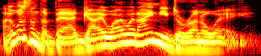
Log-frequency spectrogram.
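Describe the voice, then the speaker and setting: A game town guard with a fairly high male voice. He is earnest, self-important and a little timid, telling things dramatically over music. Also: sing-song, brisk, sharp tone. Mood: boastful, dramatic. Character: boastful but timid city guard, earnest storyteller. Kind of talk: video game voice acting.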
